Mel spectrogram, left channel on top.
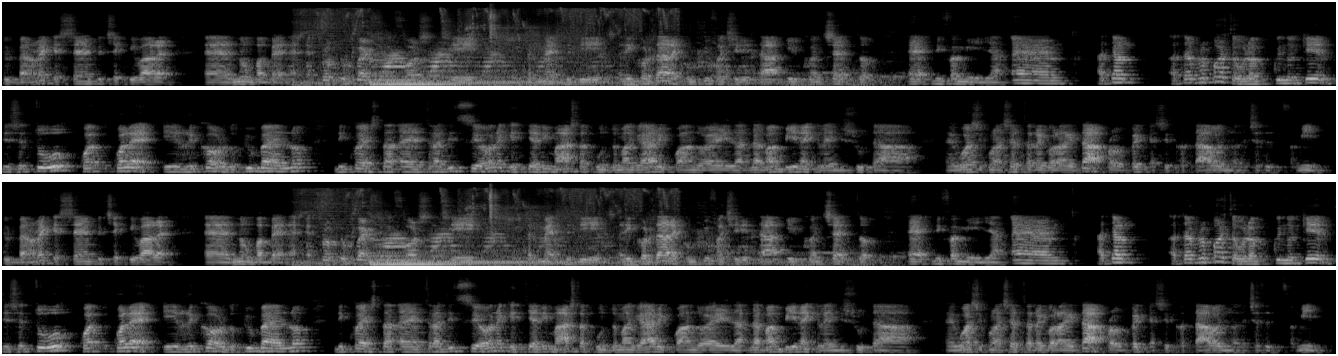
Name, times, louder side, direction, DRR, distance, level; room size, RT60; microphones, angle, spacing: voice 1, 0.0-1.7 2.0-5.0 5.2-8.7 9.1-10.6 11.1-11.2 11.7-16.4 16.7-22.4 22.8-26.5, right 1 dB, 15° right, -2 dB, 2.9 m, -31 dB
sound 1, 2.9-9.1, equal, 5° left, 0.9 m, -40 dB
sound 2, 3.7-6.5, right 1 dB, 30° left, 2.6 m, -31 dB
9.2 x 5.5 x 4.2 m, 0.31 s
head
